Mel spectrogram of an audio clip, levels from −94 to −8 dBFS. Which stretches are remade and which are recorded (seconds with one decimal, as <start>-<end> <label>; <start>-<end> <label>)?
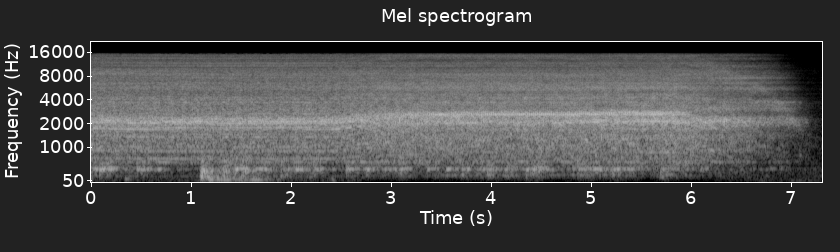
0.0-2.7 recorded; 2.7-7.3 remade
